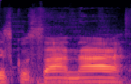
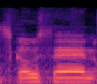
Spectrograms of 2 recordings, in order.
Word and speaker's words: Skosan: People say Skosana, Skosan, Skosan, all of this funny stuff. I mean, I always have to take it off the list when I get a tracker for my car. People will pronounce it. I'm speaking to Mr. Skosana because they think I took something away. So it's Skosan.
